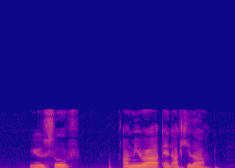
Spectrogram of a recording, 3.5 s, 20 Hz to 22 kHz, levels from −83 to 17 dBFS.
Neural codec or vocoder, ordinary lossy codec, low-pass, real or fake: none; none; none; real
